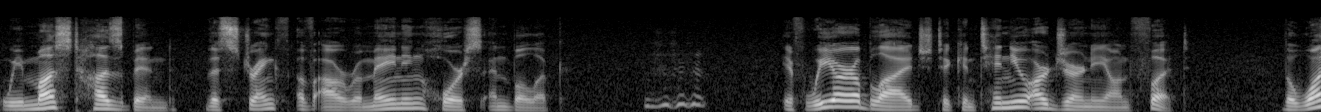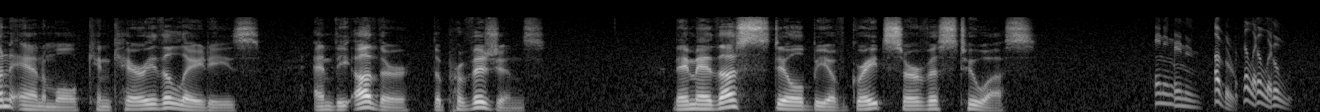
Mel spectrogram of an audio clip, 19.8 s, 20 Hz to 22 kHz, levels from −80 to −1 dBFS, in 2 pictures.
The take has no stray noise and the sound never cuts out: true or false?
false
